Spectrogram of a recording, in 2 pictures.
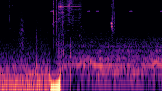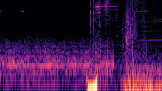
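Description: A sharp electronic whoosh sounds twice.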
